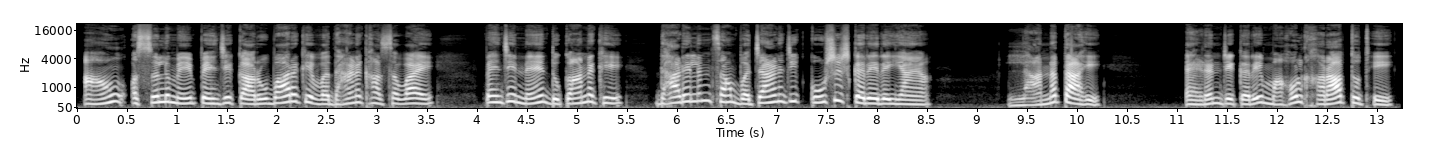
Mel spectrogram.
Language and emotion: Sindhi, disgusted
